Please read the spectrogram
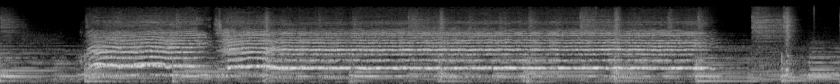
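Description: A women's vocal group singing with instrumental backing, from a 1970s vinyl album. The voices come in about a second in, settle on one long held note, and drop out shortly before the end, leaving the backing.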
